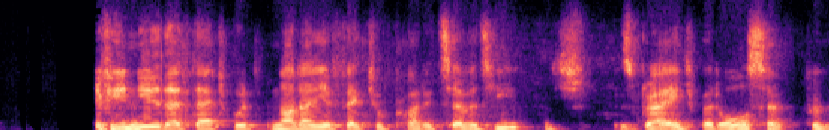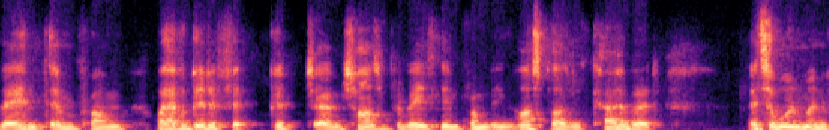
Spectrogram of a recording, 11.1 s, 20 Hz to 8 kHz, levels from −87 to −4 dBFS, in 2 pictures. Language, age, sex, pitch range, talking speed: English, 30-49, male, 105-130 Hz, 205 wpm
